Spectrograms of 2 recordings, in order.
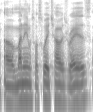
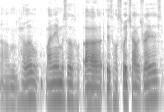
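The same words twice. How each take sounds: First: Said in the usual way. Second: Quiet, hesitant and nervous. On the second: Real, not acted. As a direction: stumble shyly over your name. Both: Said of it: "I'm a little nervous".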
